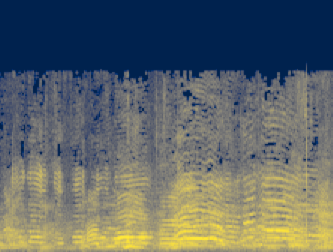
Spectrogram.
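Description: Indistinct high-pitched voices talking and calling out, with no music.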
